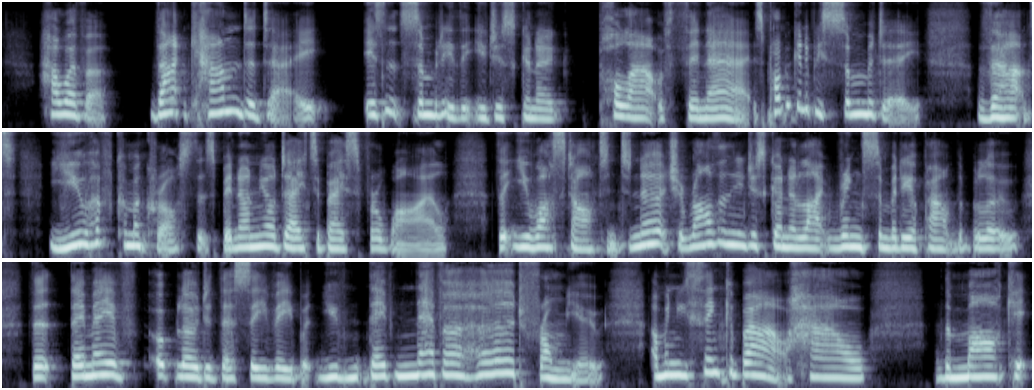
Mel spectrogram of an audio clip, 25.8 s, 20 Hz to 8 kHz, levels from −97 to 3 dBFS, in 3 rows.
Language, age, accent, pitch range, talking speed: English, 50-69, British, 195-235 Hz, 175 wpm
